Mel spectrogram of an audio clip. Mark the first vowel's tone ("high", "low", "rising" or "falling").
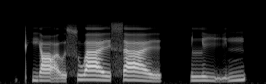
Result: low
